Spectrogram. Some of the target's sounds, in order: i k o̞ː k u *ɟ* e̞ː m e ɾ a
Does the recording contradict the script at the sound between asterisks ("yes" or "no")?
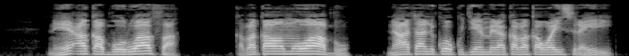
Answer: no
